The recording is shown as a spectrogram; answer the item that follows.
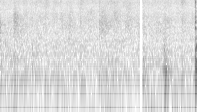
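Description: Faint, steady rustle of fabric being handled.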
